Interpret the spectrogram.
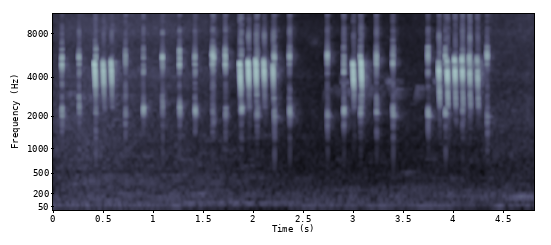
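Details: Young ciblek (Bar-winged prinia) used as a lure bird, giving quick clicking bursts of high, buzzy notes in short clusters that recur roughly every second over a steady low hum.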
